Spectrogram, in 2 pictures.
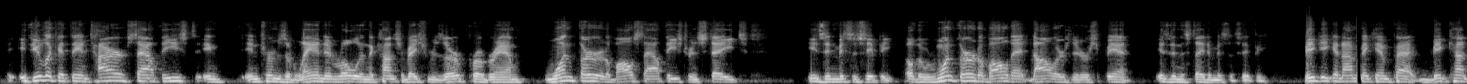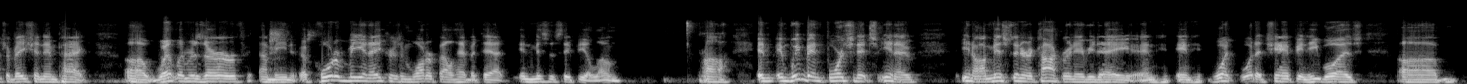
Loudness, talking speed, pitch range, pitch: -16 LUFS, 185 wpm, 115-155 Hz, 130 Hz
